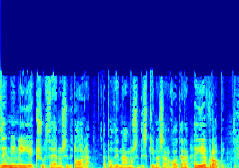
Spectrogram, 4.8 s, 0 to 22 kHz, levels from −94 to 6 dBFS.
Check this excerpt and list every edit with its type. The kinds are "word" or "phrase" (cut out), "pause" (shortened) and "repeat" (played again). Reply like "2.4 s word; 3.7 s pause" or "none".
1.4 s word; 2.1 s word; 3.9 s word

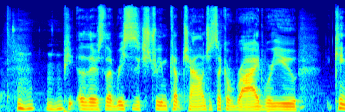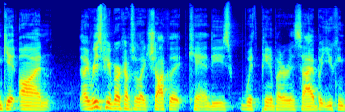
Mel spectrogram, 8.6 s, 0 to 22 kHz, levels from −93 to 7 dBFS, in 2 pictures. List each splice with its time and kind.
none

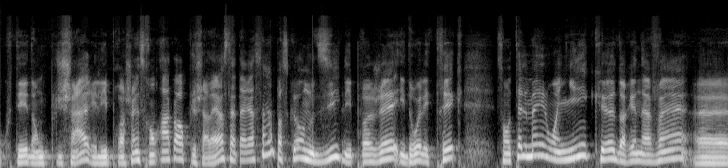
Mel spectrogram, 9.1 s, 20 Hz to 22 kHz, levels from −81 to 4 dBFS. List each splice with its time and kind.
4.3 s word

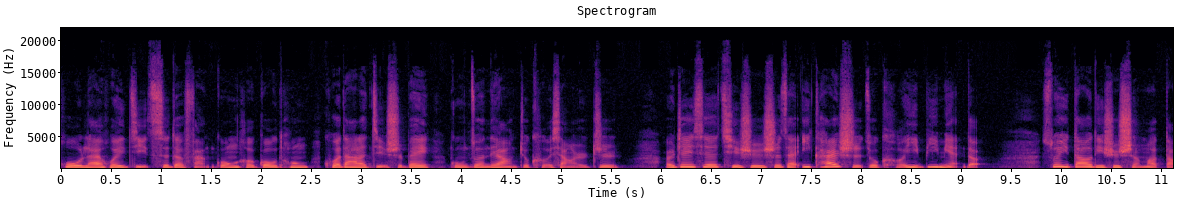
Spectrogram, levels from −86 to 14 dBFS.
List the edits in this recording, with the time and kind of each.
2.6 s pause

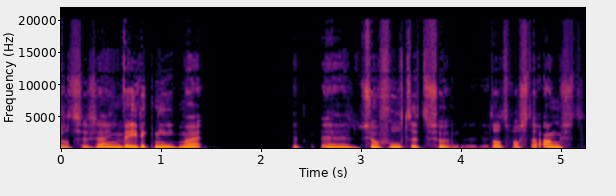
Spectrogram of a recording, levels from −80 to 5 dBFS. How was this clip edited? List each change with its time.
4.3 s word

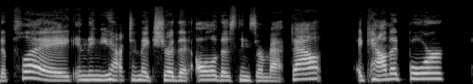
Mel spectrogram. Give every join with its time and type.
none

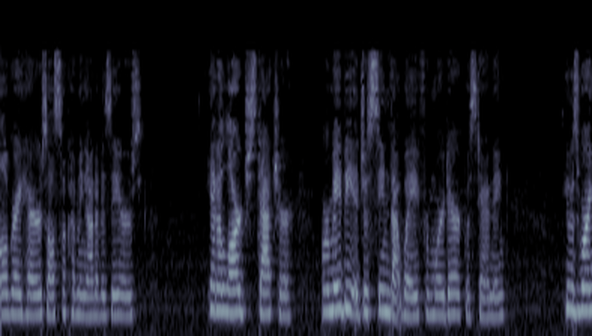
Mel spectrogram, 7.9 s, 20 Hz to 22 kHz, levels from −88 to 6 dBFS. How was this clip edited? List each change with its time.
none

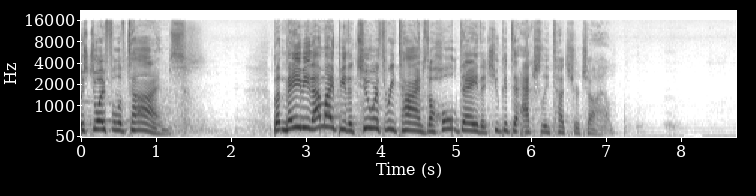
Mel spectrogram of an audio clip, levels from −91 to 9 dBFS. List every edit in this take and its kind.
none

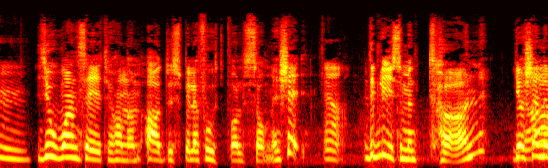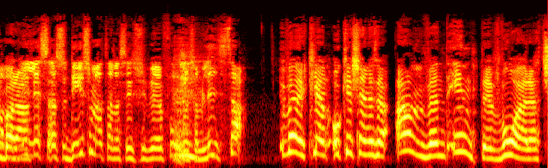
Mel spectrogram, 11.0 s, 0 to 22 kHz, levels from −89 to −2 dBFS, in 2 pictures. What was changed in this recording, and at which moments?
none

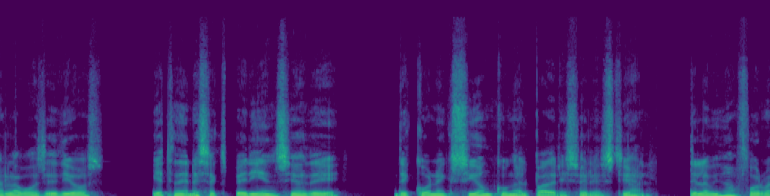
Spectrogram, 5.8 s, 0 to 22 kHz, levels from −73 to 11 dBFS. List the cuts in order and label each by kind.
none

